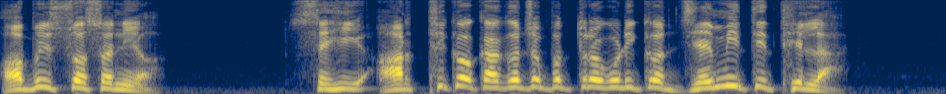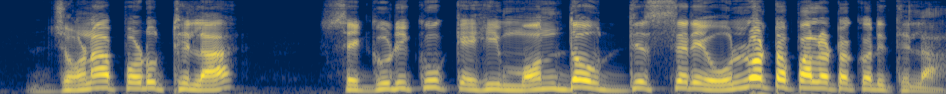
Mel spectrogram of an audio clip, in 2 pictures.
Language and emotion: Odia, angry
